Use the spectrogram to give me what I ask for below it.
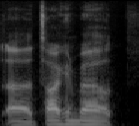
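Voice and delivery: burp slipping into the words. Real, not acted. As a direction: say it through a burp. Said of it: "excuse me, had to burp".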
